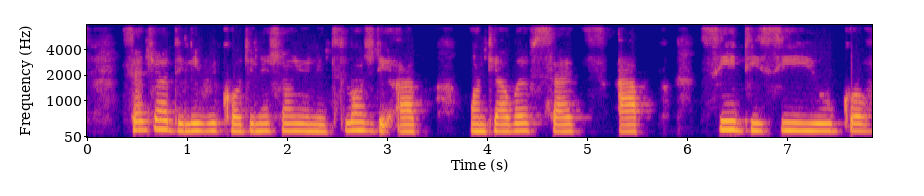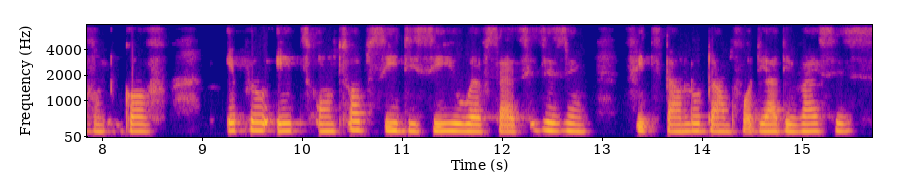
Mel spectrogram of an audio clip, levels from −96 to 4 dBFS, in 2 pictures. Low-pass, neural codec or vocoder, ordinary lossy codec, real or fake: 7.2 kHz; none; Opus, 24 kbps; real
